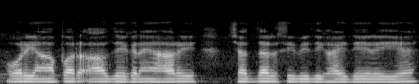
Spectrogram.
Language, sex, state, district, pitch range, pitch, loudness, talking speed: Hindi, male, Haryana, Rohtak, 130-135 Hz, 130 Hz, -16 LUFS, 215 wpm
